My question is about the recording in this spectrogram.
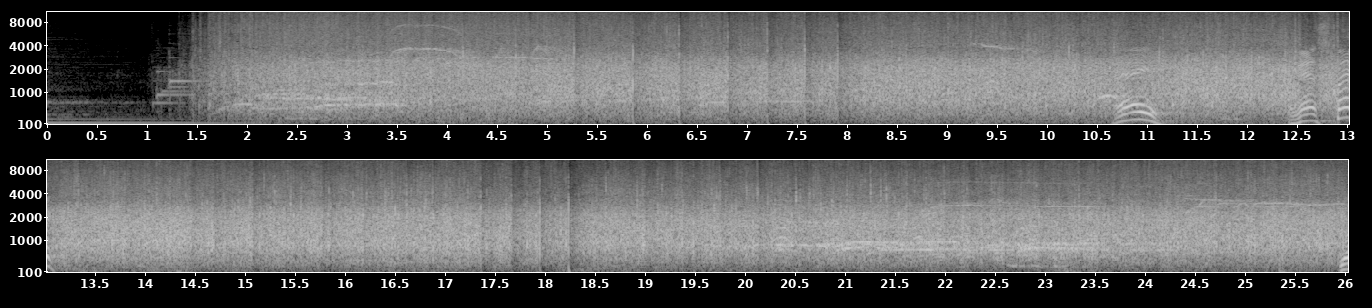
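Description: The last sung note fades out, then a large studio audience breaks into applause about a second and a half in, and the clapping continues at a steady level.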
